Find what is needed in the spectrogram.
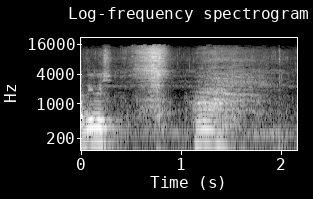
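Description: A man's voice making two short wordless vocal sounds, one at the start and one about a second in. Between them comes a brief rasping noise.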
